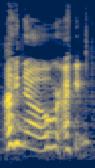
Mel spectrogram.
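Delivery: giggling, teary laughter; laughing through tears. Real, not acted. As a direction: laugh until your eyes water. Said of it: "tearing up my eyes".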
